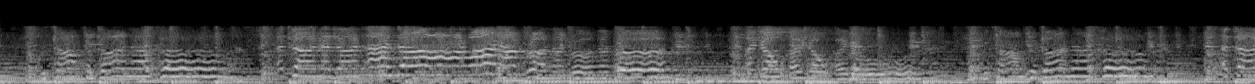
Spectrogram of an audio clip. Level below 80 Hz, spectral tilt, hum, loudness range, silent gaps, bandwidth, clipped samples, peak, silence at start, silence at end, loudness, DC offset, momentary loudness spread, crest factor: -34 dBFS; -7 dB/octave; none; 3 LU; none; 6.4 kHz; under 0.1%; -4 dBFS; 0 s; 0 s; -19 LUFS; under 0.1%; 6 LU; 14 dB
